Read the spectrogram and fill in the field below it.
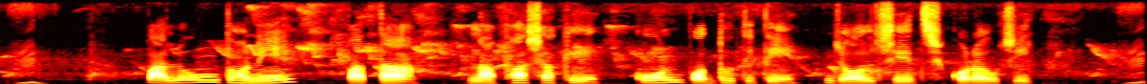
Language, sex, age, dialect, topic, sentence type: Bengali, female, 18-24, Rajbangshi, agriculture, question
